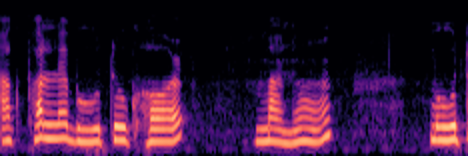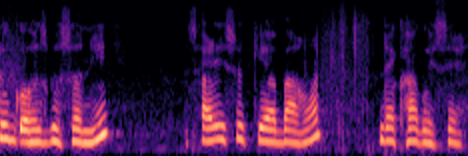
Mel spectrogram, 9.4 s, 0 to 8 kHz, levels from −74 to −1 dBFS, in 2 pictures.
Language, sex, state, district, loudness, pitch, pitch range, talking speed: Assamese, female, Assam, Sonitpur, -18 LUFS, 205 Hz, 195-225 Hz, 65 wpm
